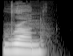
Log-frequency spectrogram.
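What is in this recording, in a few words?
"run", British English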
